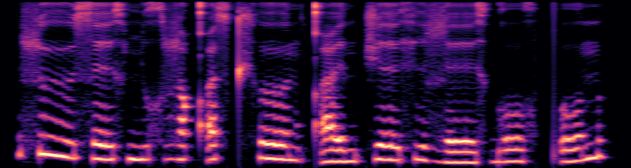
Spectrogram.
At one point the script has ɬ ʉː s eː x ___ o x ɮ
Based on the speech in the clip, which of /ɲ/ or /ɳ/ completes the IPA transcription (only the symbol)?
ɲ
